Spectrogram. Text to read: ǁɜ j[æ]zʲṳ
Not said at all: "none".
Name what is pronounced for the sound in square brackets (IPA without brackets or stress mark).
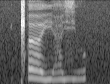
æ̤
